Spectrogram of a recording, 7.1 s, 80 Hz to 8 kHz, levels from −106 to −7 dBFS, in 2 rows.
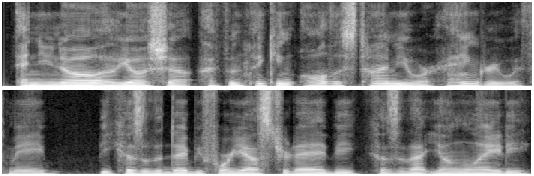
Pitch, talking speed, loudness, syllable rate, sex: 135 Hz, 220 wpm, -16 LUFS, 6.4 syllables/s, male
